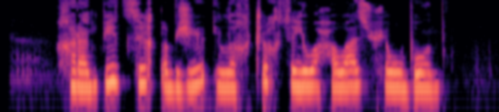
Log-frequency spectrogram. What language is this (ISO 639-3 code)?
abk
